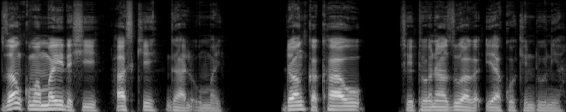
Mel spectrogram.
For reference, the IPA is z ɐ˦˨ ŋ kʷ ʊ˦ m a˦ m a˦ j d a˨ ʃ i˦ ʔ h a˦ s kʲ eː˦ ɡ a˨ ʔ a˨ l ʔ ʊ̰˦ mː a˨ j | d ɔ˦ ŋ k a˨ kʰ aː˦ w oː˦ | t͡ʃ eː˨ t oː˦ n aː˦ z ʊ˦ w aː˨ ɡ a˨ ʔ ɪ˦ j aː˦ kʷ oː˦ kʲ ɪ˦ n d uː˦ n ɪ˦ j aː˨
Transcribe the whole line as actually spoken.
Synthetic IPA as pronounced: z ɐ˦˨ ŋ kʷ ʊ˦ m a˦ m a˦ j d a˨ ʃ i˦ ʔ h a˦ s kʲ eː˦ ɡ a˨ ʔ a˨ l ʔ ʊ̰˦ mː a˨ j | d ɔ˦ ŋ k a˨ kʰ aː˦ w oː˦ | t͡ʃ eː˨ t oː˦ n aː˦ z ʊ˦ w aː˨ ɡ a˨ ʔ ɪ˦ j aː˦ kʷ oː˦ kʲ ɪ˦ n d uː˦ n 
